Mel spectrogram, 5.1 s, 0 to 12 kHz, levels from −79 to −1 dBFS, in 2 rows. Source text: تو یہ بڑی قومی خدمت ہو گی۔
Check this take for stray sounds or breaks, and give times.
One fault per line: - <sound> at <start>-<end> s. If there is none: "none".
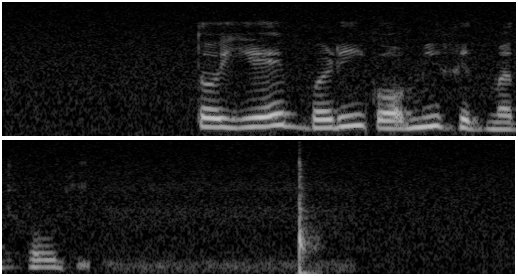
- squeak at 4.0-4.2 s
